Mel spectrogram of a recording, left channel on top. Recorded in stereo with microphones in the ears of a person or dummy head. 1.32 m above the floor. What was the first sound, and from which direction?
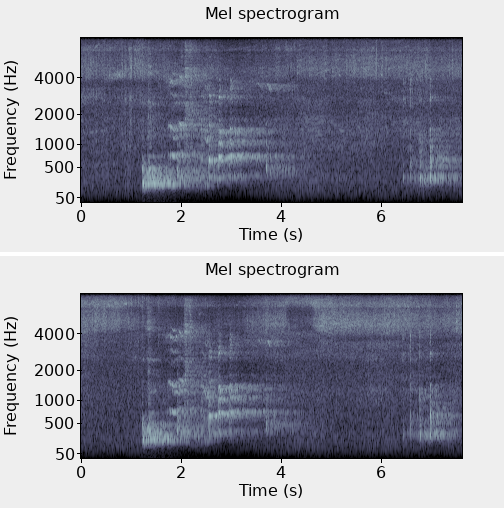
Laughter, 85° right.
